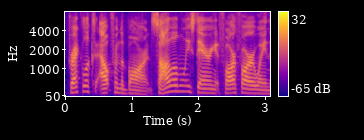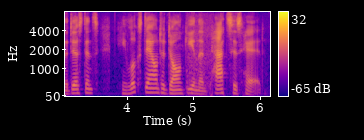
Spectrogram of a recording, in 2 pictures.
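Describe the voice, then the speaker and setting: A man's voice: mid-range voice, a little fast, fairly bright tone. A man reading stage directions for a table read, plainly and with the odd sound effect.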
